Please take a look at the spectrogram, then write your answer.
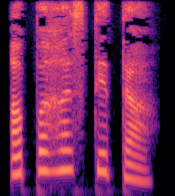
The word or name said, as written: ಅಪಹಸ್ತಿತ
